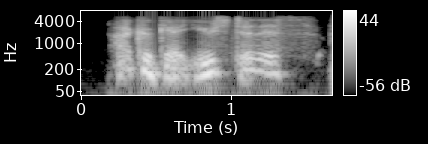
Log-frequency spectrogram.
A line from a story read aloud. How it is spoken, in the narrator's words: Roger said, yawning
